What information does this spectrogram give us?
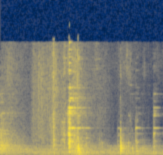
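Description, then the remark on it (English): Old metal keys, the actual keys to the jail cell where the Scottsboro boys were locked up, clink together several times in quick, uneven jingles, with a louder rattle near the start and a sharp clink after it, over a faint steady background hiss. “And these are the actual keys that went to the jail cell where they were locked up.”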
